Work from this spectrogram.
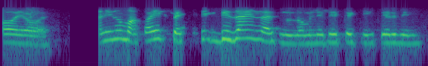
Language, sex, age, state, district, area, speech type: Goan Konkani, female, 18-30, Goa, Murmgao, urban, conversation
